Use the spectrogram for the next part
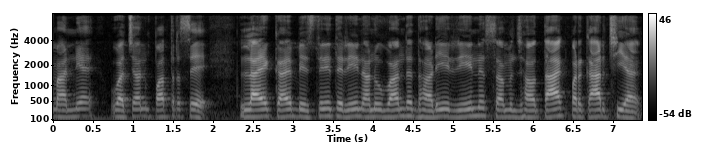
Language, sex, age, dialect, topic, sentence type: Maithili, male, 31-35, Eastern / Thethi, banking, statement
